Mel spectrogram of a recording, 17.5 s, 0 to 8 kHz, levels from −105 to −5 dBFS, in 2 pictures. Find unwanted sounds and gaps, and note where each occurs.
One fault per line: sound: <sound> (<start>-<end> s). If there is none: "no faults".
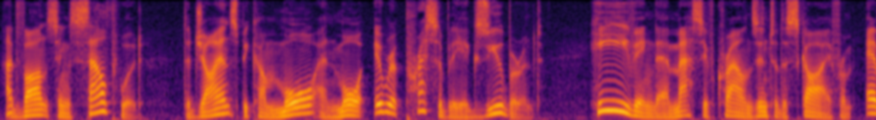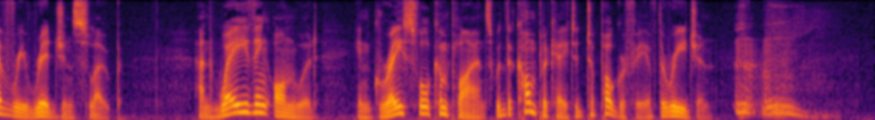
sound: throat clearing (16.1-17.2 s)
